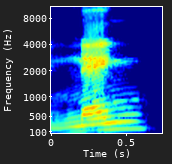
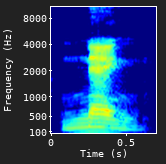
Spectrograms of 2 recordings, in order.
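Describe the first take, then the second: First: The word is said on a higher pitch. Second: The word is said on a lower pitch. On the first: It is the speaker's name. The speaker calls it right. "you want to say it super correctly, you have to say neng" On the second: It means horse. The speaker calls it wrong. "not neng"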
